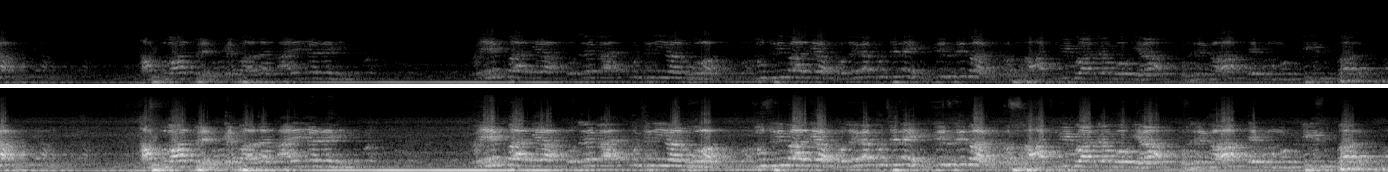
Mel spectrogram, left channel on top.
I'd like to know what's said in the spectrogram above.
आसमान पे के बादल आए या नहीं। तो एक बार गया, उसने कहा कुछ नहीं यार हुआ। दूसरी बार गया, उसने कहा कुछ नहीं। तीसरी बार और 7वीं बार जब वो गया, उसने कहा एक मुट्ठी भर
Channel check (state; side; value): quieter; left; 23.6 dB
